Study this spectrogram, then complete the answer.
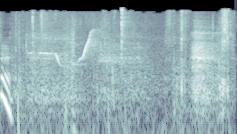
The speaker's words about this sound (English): A golden whistler is calling in the background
